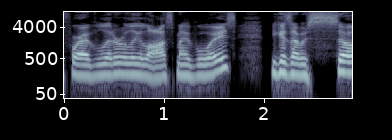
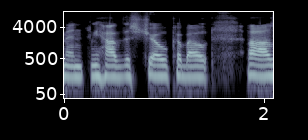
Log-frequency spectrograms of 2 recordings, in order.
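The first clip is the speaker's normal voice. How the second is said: ordinary talk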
